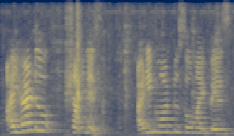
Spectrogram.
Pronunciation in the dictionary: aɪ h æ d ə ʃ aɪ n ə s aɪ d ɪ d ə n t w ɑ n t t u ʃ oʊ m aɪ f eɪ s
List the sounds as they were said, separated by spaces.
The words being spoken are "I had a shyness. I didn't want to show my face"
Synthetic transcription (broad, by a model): aɪ h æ d ə ʃ aɪ n ə s aɪ d ɪ d ə n t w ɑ n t t u s oʊ m aɪ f eɪ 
